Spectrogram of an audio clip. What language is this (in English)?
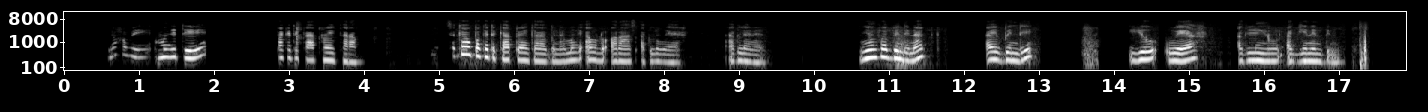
Wolof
